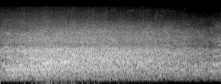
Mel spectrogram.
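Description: Large audience applauding and laughing, loudest in the first second and then slowly fading.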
